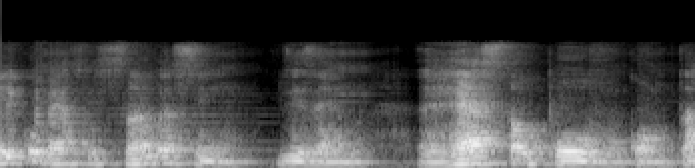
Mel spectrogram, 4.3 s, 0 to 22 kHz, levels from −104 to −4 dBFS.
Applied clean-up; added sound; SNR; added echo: neural separator model SepFormer DNS4.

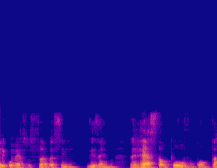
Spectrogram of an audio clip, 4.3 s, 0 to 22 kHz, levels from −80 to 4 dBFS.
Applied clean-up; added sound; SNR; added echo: neural mask model DeepFilterNet 3.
